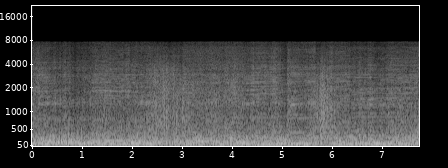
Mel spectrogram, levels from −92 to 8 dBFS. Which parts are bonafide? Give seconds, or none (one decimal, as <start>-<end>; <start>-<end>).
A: 0.0-3.2; 4.2-7.7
